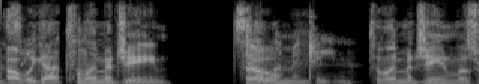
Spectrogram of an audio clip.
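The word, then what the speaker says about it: talimogene: Telimagene was right, and then Laherparepvec is the second one.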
